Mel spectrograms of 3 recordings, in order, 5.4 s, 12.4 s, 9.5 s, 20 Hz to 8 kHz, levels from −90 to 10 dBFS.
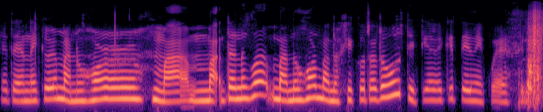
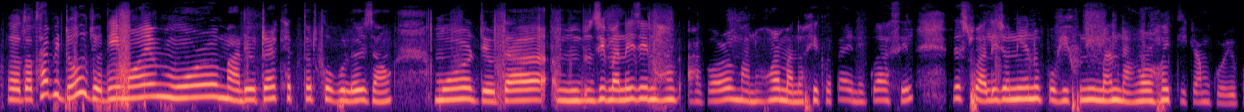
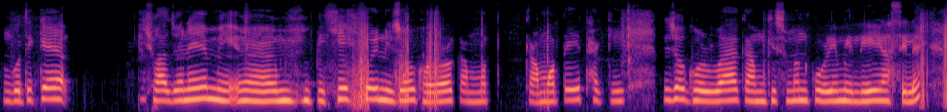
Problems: background sounds at intervals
